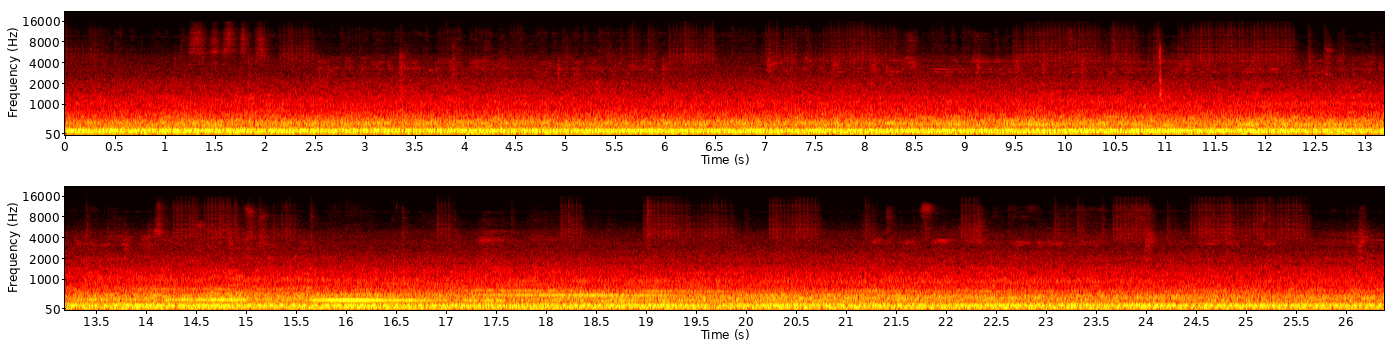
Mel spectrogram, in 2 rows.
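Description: Steady running noise of a DB class 442 Talent 2 electric S-Bahn train under way, heard from inside the passenger compartment: a continuous low rumble, with faint whining tones from the drive in the middle stretch.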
